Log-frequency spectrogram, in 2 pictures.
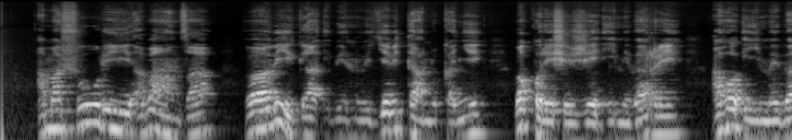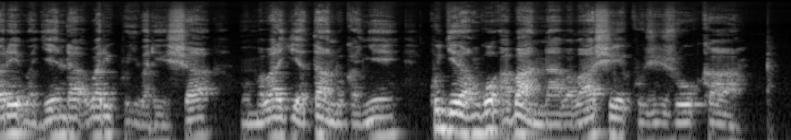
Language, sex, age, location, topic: Kinyarwanda, female, 36-49, Nyagatare, education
